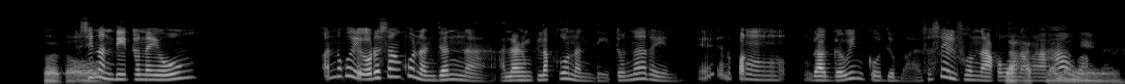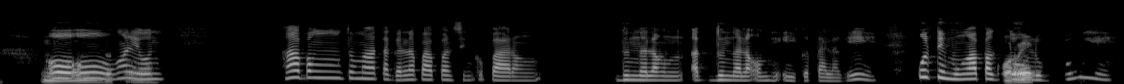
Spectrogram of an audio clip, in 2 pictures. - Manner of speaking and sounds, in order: none
- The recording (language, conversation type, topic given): Filipino, unstructured, Ano ang masasabi mo tungkol sa unti-unting pagkawala ng mga tradisyon dahil sa makabagong teknolohiya?
- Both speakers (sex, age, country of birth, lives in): female, 25-29, Philippines, Philippines; male, 45-49, Philippines, United States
